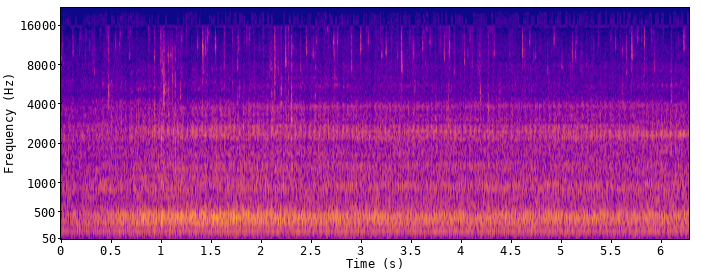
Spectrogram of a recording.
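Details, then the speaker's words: Master Chef countertop ice maker, freshly replaced water pump: constant buzzing hum with a light irregular ticking rattle; pump still sounds rough, owner wonders if it was running dry. "oh now it's working still doesn't sound great I wonder if it made that noise cuz it was dry"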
